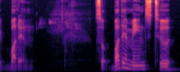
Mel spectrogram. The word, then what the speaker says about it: butt in: So the first idiom of this lesson is butt in. Yes, butt in. It's pronounced de, double T when they come together. It's pronounced de in America. So we say butt in.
